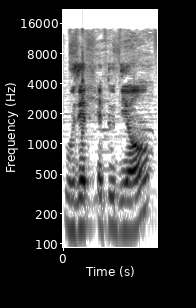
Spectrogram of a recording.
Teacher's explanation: kita menaikkan intonasi dengan kalimat yang sama seperti afirmatif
